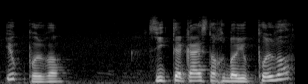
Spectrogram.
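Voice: mid-range voice, lively intonation, normal speed, warm tone, lightly acted. An actor playing a cheeky, taunting young boy in a radio play, in a sing-song manner. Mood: taunting glee. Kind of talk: German radio play dialogue.

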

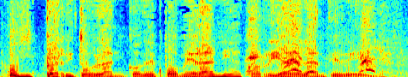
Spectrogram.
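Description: Frivolous middle-aged ladies' man, deep voice, confessional radio drama delivery, faint background ambience. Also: big pitch swings, brisk, background noise, heavily acted. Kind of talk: radio drama acting, first-person recollection.

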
